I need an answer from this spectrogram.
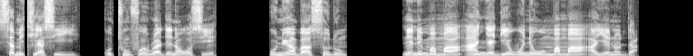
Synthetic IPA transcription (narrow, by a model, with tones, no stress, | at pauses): sɛ˦mɪ̃˨tʰɪ˦a˦sɪ˨ɛ˨jḭ˨ | ɔ˨tʰũ˦mfʊ˦æ˦˨wu˨ɾa˨dɛ˦nã˨wɔ˦sɪ˨ɛ̰˨ | wʊ˦nũ˦a˦baː˨˦so˦dõ˨m | nɪ̃˦nɪ̃˨m̩˨mã˦mãː˨˦ʔã˦˨ɲ̩˨ɲɛ̃˦dɪ˨ɛ˨wɔ˦nɪ̃˦wɔ̃˨m̩˨˦mã˦mãː˨˦ʔa̰˦jɛ˨nʊ̃˦da̰˨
